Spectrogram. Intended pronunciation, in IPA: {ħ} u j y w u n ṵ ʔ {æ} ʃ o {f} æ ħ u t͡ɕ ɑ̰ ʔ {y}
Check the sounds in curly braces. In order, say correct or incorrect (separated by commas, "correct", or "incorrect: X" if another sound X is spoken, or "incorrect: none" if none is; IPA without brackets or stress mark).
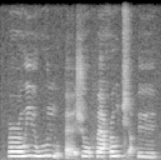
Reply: incorrect: ʕ, incorrect: æ̰, correct, correct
